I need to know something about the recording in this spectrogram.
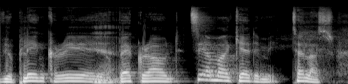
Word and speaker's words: Tshiama: Tshiama, that's how you pronounce it.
